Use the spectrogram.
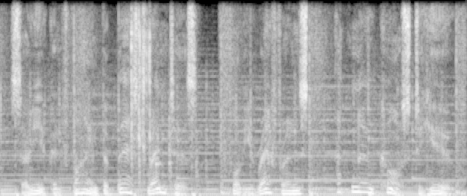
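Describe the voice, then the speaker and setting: A man at a moderate pace over clear music in the background. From British. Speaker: voice actor. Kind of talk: explainer video narration. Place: studio. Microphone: studio mic.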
